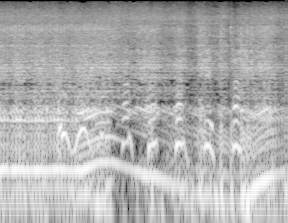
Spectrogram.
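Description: A chainsaw sound effect: a loud, buzzing engine tone that revs up and down in a series of quick, wavering surges, heard alone for about three seconds.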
